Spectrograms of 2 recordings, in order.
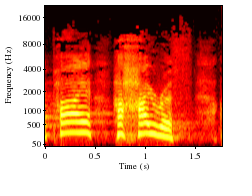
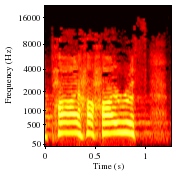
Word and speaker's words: Pi Hahiroth: Order the Israelites to turn back and camp by Pi Hahiroth. I just need to say every time I say that, I am proud of myself for pronouncing it right. I practiced a lot.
